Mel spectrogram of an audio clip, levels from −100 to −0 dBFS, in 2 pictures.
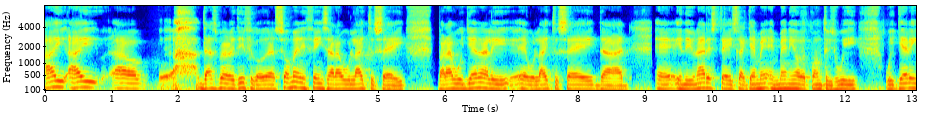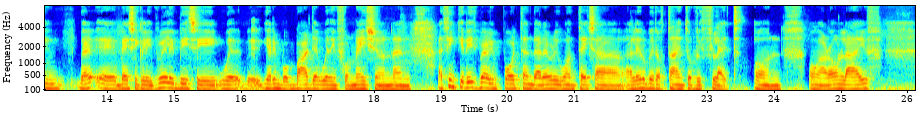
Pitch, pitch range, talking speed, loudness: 115 Hz, 110-125 Hz, 160 wpm, -22 LUFS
